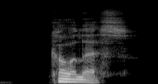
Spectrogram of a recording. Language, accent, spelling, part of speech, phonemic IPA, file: English, Australia, coalesce, verb, /ˌkəʉ.əˈles/, En-au-coalesce.ogg
- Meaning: 1. To join into a single mass or whole 2. To form from different pieces or elements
